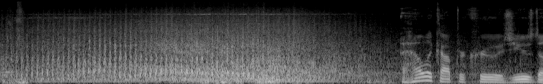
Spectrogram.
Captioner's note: helicopter whirring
